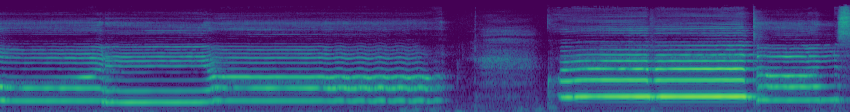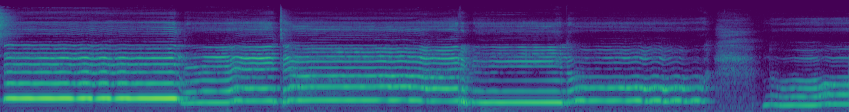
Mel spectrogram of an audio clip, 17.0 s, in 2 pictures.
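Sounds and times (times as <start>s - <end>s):
soprano singing a hymn: 0.0s - 4.6s, 5.4s - 16.9s.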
